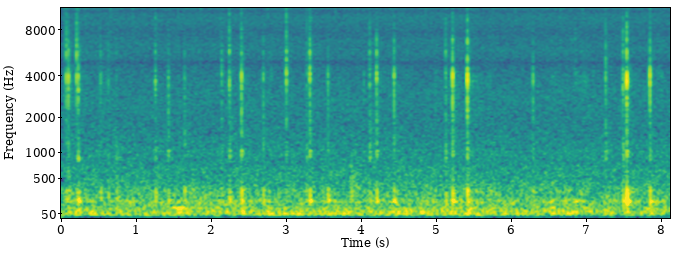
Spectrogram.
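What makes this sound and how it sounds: Long nails tap the side of a large, clear plastic micellar water bottle, full of liquid, as it rests on a table while held in one hand. Quick, light, irregular clicks with bright, short attacks come over a low, steady background rumble. Each tap dies away almost instantly.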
